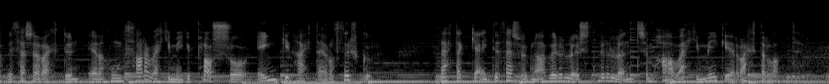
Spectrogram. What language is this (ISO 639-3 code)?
isl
